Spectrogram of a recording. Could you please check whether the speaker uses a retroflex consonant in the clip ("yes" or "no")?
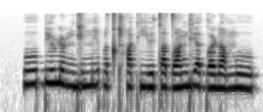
yes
